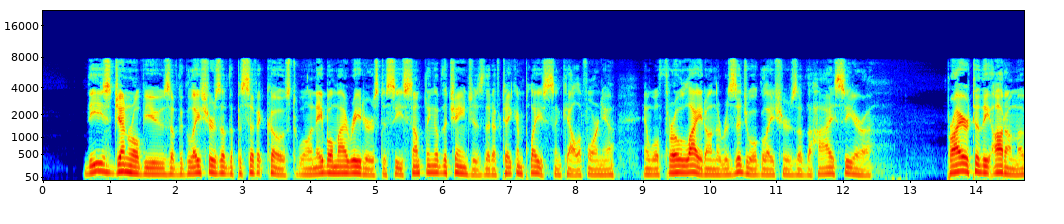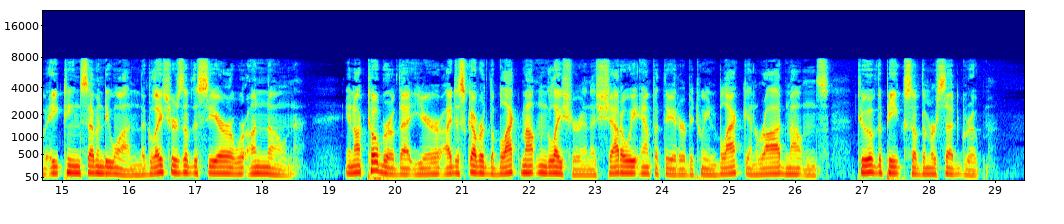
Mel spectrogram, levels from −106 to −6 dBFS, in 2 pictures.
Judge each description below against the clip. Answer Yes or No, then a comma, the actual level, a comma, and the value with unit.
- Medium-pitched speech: No, low, 105 Hz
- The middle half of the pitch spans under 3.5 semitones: No, average, 4.1 semitones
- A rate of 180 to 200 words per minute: No, average, 160 wpm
